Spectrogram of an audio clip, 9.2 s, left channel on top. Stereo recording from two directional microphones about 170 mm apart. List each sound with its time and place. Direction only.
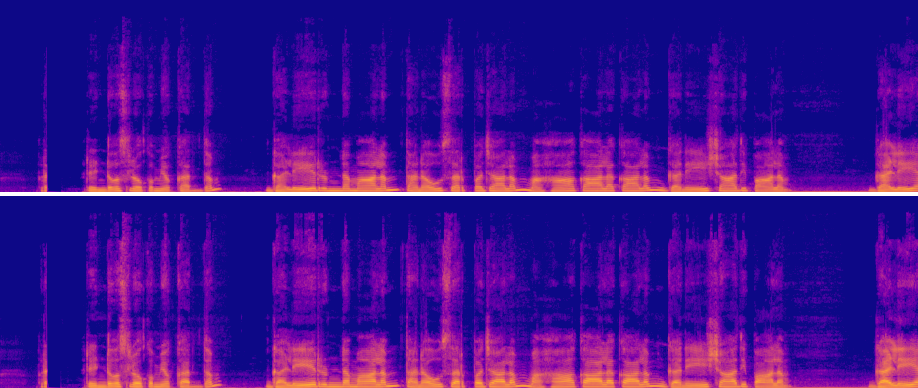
0.3 s a woman's voice: 20° right (ahead or behind)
